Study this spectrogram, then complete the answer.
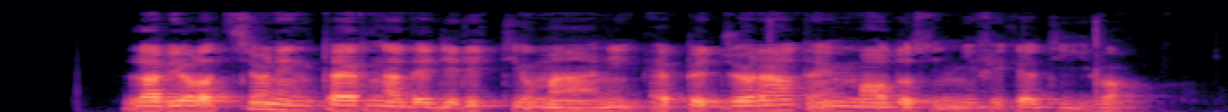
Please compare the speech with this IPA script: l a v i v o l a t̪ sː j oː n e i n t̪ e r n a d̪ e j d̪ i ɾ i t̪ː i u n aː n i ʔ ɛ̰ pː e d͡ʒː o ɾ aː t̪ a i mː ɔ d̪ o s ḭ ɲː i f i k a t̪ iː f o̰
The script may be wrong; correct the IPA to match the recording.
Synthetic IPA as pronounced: l a v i o l a t̪ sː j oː n e i n t̪ ɛ r n a d̪ e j d̪ i ɾ i t̪ː i u m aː n i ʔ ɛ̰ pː e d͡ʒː o ɾ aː t̪ a i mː ɔː d̪ o s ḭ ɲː i f i k a t̪ iː v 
